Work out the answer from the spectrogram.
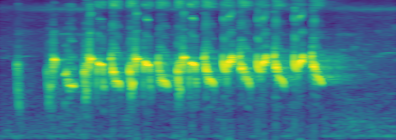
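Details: Yellow-vented bulbul giving its ropelan call, used as a lure to get reluctant bulbuls singing: one short note, then a fast run of about twenty bubbling, chattering notes lasting two seconds before fading.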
